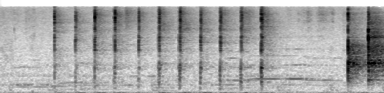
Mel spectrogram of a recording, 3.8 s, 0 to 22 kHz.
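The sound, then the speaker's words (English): Baking powder is added to peanut cookie dough in a bowl. Many light, sharp taps and clicks come in a steady quick rhythm, ending in a brief louder rattle. “And I'm also gonna add a bit of baking powder. Adding roughly 5 grams here, which is almost a teaspoon.”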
